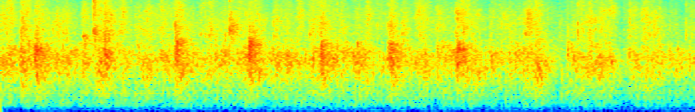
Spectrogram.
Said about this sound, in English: So big round of applause to these guys right here. Thank you.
